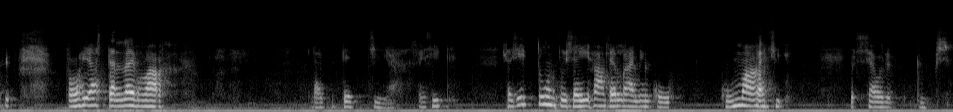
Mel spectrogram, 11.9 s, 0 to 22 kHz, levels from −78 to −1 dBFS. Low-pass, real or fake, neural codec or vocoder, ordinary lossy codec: 10.8 kHz; fake; codec, 24 kHz, 3 kbps, HILCodec; none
